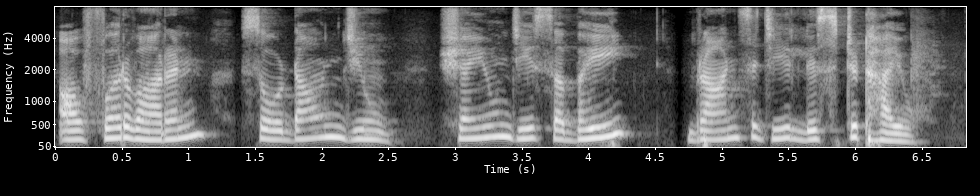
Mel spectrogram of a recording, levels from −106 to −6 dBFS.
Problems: background sounds at intervals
